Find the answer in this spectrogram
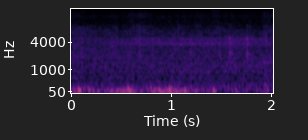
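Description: Wind buffeting the microphone: a low, uneven rumble that swells and dips.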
